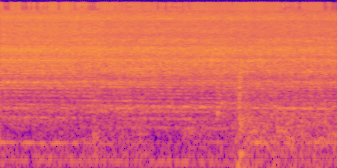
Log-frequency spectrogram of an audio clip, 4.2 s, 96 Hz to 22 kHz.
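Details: S&M Credence BMX freestyle bike with race bearings in the hubs and 25-9 gearing: quick, light, even ticking over a soft whirr as the wheel coasts freely; the rear hub ratchet sounds normal.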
